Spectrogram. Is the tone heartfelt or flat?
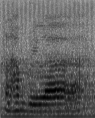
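heartfelt. It is said with deep, heartfelt feeling. The speaker truly feels grateful. The speaker calls it right. "alhamdulillah dengan hati"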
